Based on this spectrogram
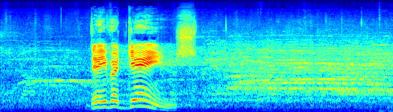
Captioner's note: cheers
